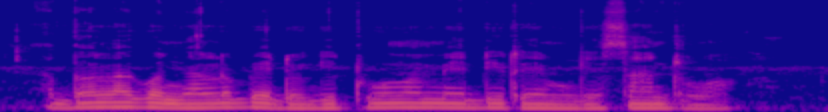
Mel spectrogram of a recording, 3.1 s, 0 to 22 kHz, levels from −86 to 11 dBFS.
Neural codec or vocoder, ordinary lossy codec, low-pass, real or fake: none; none; none; real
